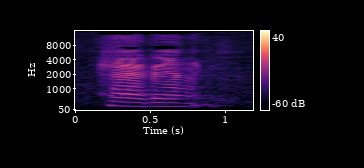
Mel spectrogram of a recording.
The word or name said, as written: haa laangi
